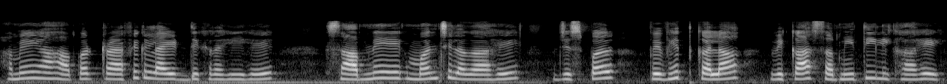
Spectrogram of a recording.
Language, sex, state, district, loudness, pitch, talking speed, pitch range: Hindi, female, Madhya Pradesh, Bhopal, -18 LUFS, 245 Hz, 135 wpm, 235-265 Hz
